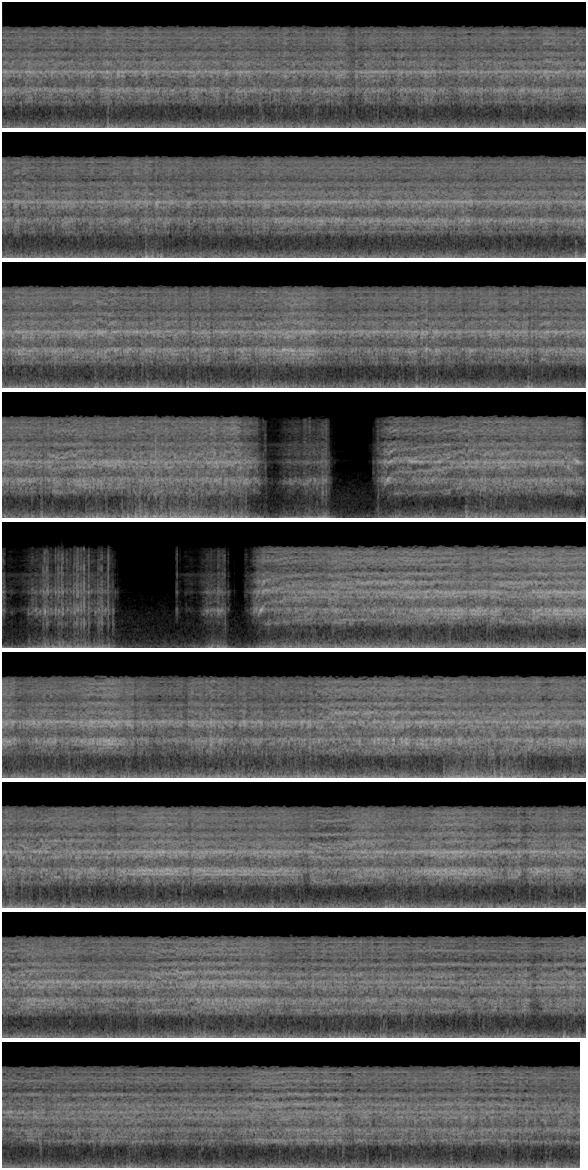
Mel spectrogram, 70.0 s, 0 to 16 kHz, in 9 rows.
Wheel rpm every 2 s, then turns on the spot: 230, 230, 230, 230, 230, 230, 230, 240, 230, 240, 240, 230, 220, 70, 150, 130, 20, 150, 220, 230, 230, 220, 220, 230, 240, 230, 230, 220, 220, 220, 210, 210, 210, 210, 210.
26-28 32-34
